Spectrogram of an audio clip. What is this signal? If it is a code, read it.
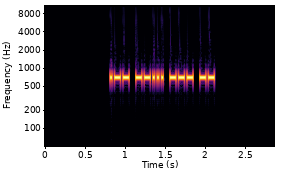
Morse code, heard as a keyed tone, about 44 wpm, 690 Hz. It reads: W7OM
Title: USA Call Signs - 4 Characters - 2x Character Spacing - 45wpm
